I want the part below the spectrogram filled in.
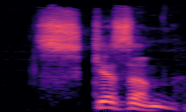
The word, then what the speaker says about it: schism: How do you say the word S-C-H-I-S-M? – Schism. – Schism? – Schism. – I'm with you. Schism.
